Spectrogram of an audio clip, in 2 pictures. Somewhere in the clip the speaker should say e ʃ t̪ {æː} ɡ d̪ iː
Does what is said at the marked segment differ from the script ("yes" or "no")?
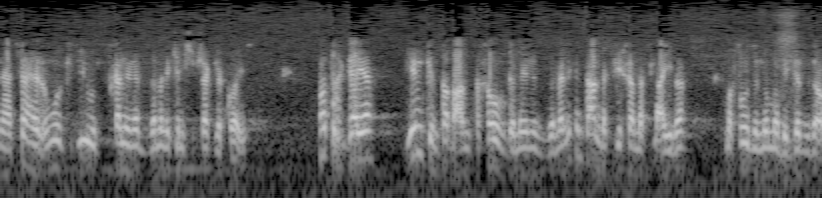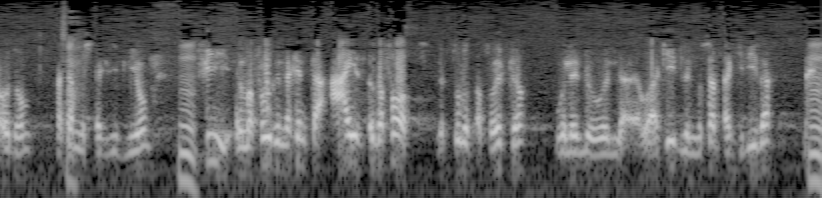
yes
